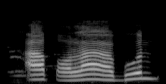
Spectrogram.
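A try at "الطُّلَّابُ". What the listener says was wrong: atul ya, pakai tu, pakai dhammah. Ayo, atulabun.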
